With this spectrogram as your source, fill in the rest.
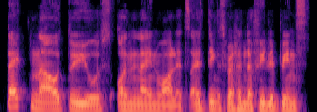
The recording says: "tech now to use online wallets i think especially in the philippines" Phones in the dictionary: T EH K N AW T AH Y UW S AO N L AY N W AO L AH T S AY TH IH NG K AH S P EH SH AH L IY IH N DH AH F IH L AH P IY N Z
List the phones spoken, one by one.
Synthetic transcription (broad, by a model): T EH K N AW T AH Y UW S AO N L AY N W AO L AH T S AY T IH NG K AH S P EH SH AH L IY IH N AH F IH L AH P IY N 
